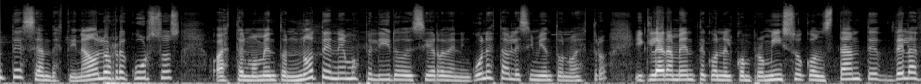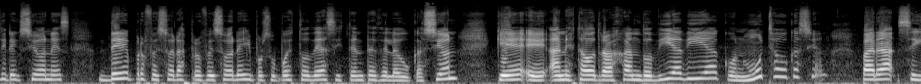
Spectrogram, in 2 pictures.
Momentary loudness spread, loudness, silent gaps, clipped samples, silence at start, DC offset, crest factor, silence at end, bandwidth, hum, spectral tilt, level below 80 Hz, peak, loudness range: 9 LU; -14 LUFS; none; under 0.1%; 0 s; under 0.1%; 14 dB; 0 s; 16.5 kHz; none; -5 dB/octave; -28 dBFS; 0 dBFS; 4 LU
